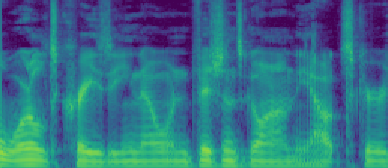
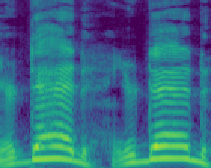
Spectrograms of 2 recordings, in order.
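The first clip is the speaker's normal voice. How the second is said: high-pitched screaming. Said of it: "she's screaming at Vision".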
